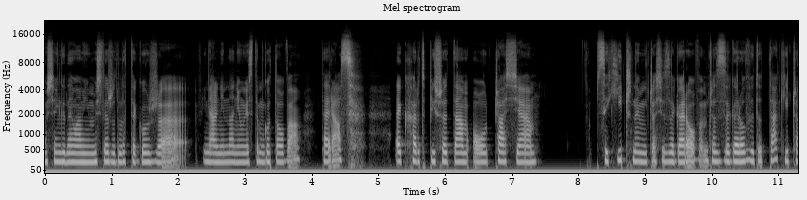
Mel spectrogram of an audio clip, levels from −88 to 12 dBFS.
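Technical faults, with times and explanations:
Throughout, DC offset: nothing audible, but a steady component of about -29 dBFS sits at zero frequency, shifting the whole waveform off centre and eating headroom.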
